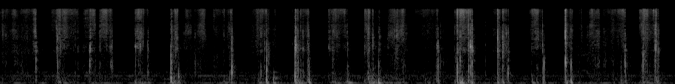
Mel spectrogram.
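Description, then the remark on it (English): Shuffling of a very stiff deck of cards: a string of crisp, papery snaps and riffles coming in uneven bursts with short pauses between as the shuffling keeps stopping, no voices. “Oh yeah, the cards are very stiff, shuffling. You can hear I keep stopping.”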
